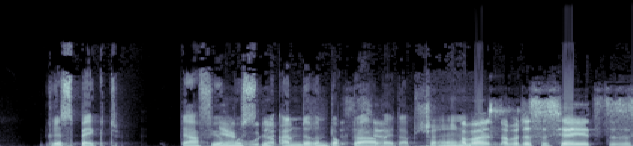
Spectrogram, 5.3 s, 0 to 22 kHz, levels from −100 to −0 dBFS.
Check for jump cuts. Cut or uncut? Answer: uncut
